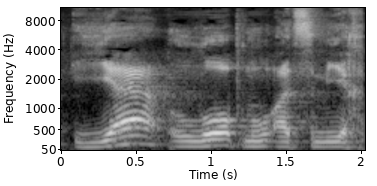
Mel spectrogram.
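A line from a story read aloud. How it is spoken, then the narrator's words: Loud laughing beaver. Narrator (Russian): громко хохотал бобер Большой Зуб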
